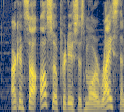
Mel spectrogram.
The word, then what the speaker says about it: Arkansas: is featuring arkansas in arkansas it's a felony to mispronounce the state name so remember it rhymes with santa claus arkansas was first discovered when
